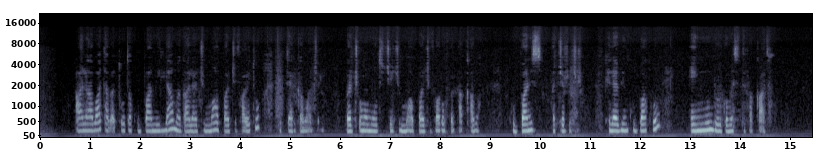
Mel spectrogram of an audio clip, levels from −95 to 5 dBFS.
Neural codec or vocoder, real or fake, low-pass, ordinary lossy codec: vocoder, 44.1 kHz, 128 mel bands every 512 samples, BigVGAN v2; fake; 14.4 kHz; AAC, 48 kbps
